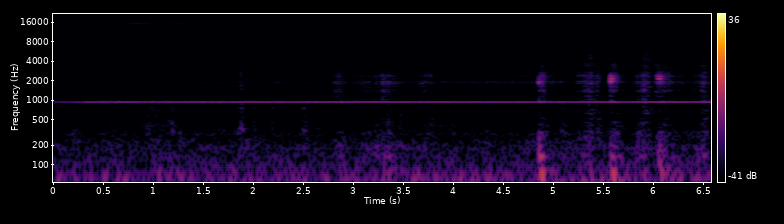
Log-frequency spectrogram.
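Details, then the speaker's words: Peavey Deuce guitar tube amplifier on the bench, idling: only faint, steady hiss with a few handling clicks and no 50 Hz hum; normal, healthy amp noise. "as you can hear there's just hiss there's no harm that I can hear"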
